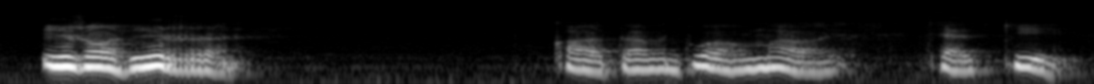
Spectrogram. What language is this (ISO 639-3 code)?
fin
